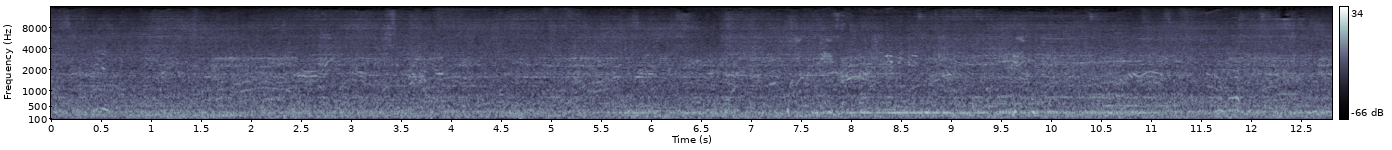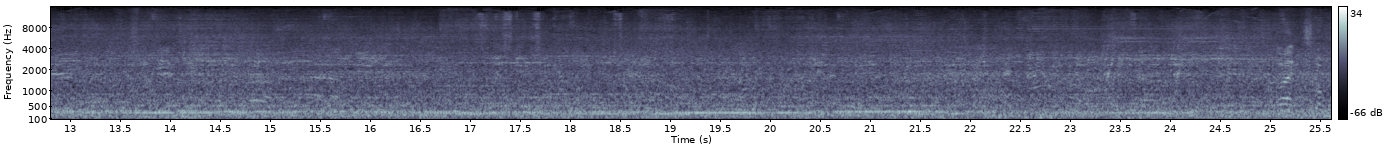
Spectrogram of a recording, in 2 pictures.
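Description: Fighting game sound effects play loudly from a television.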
